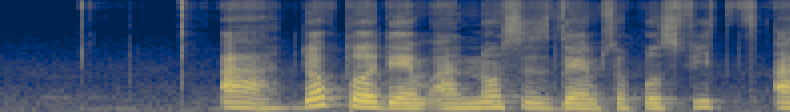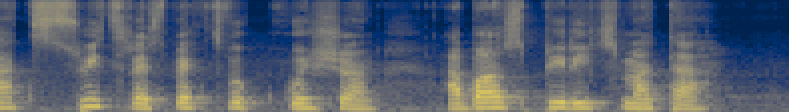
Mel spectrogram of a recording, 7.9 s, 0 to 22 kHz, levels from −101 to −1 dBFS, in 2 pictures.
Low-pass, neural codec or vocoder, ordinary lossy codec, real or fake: none; vocoder, 48 kHz, 128 mel bands, Vocos; none; fake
